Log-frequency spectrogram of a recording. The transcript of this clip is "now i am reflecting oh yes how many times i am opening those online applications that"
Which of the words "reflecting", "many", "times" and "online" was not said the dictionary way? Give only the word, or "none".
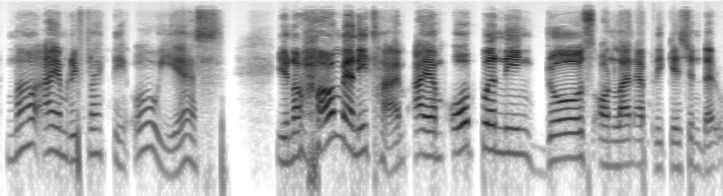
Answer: times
